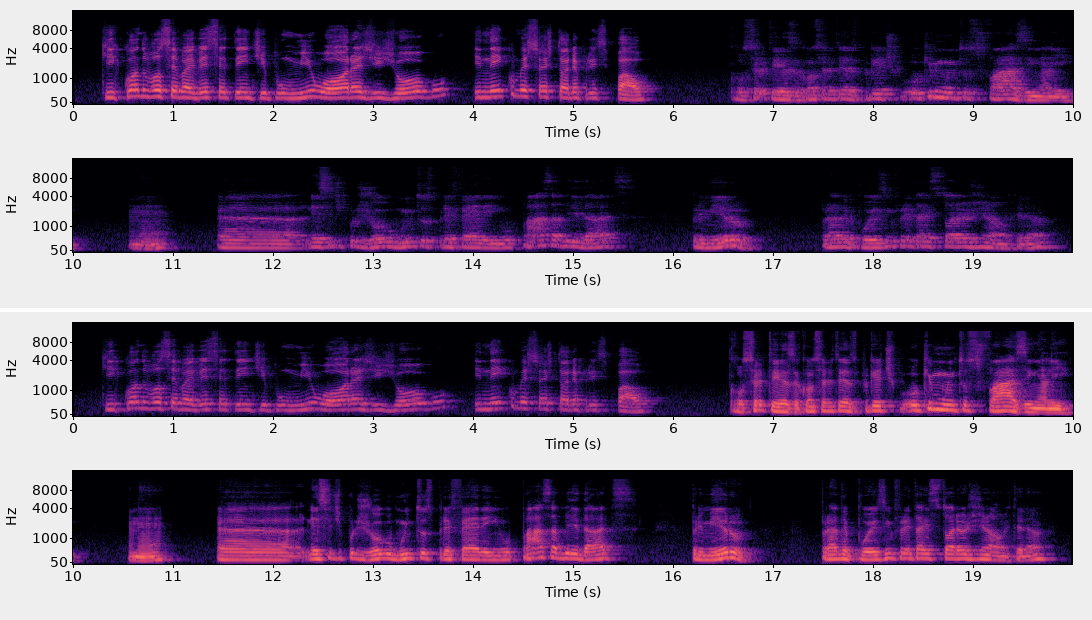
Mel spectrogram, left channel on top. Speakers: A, on the left; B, on the right.
A: que quando você vai ver, você tem tipo mil horas de jogo e nem começou a história principal.
B: Com certeza, com certeza. Porque, tipo, o que muitos fazem ali, né? Ah, nesse tipo de jogo, muitos preferem upar as habilidades primeiro, pra depois enfrentar a história original, entendeu?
